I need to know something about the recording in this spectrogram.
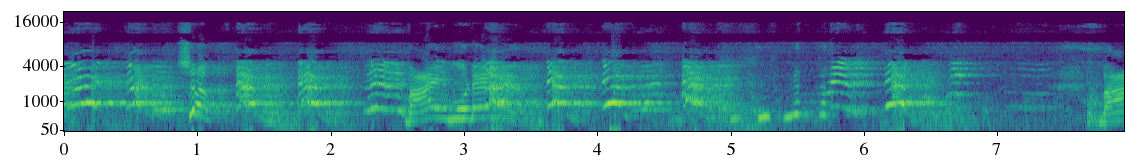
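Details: Female Labrador Retriever puppy begging its owner for food, uttering quick strings of high whining yelps and squeaky cries with rising and falling tones, while a woman's voice talks over parts of the calls.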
